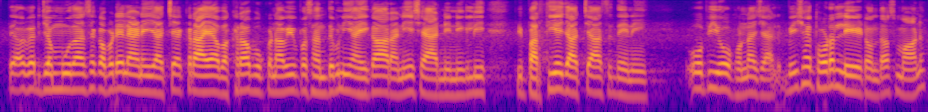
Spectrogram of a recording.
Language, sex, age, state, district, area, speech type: Dogri, male, 18-30, Jammu and Kashmir, Reasi, rural, spontaneous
